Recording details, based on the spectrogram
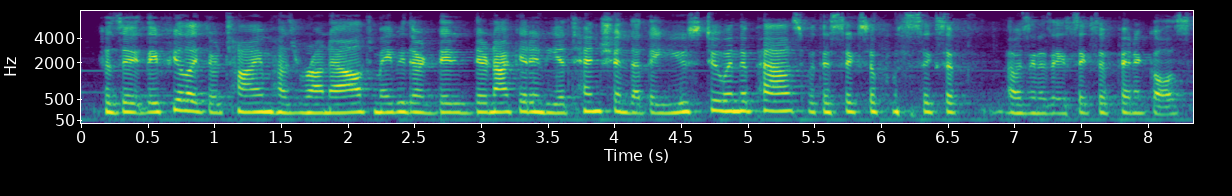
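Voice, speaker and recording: Amid noticeable background noise, a woman rattles off words at a very fast pace with a medium pitch and monotone, flat intonation. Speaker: tarot reader. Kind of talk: tarot reading monologue. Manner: halting, self-correcting.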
